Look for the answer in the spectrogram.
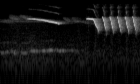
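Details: Female Oriental magpie-robin singing to stimulate the male: a long clear descending whistle, then a fast burst of six rapid downward-sweeping notes, all very high and clean.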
